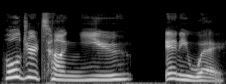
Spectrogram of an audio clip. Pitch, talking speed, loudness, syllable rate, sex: 230 Hz, 130 wpm, -15 LUFS, 4.2 syllables/s, female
